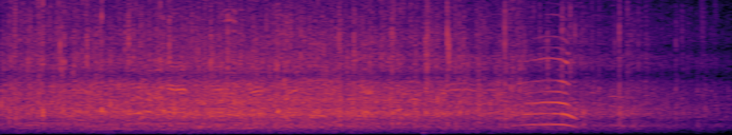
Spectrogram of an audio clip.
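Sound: audience applause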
